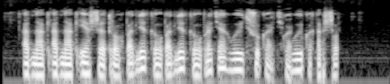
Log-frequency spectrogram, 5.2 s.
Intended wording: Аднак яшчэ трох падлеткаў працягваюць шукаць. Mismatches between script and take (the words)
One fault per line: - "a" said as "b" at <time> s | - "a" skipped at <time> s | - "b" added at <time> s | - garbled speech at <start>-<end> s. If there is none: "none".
- "аднак" added at 0.8 s
- "падлеткаў" added at 2.2 s
- garbled speech at 3.8-4.5 s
